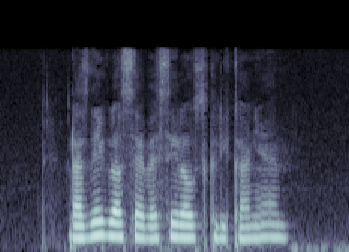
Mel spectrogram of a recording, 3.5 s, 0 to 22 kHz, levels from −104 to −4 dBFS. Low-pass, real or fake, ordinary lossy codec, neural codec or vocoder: 10.8 kHz; real; AAC, 32 kbps; none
